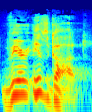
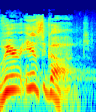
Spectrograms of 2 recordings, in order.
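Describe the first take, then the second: First: It is asked sternly at moderate volume. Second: It is bellowed at very high volume.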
